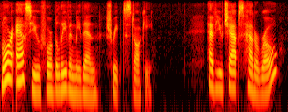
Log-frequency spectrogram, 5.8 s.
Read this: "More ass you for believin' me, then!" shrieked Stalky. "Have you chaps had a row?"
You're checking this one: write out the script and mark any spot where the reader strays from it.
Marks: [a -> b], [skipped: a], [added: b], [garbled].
"More ass you for believin' me, then!" shrieked Stalky. "Have you chaps had a row?"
